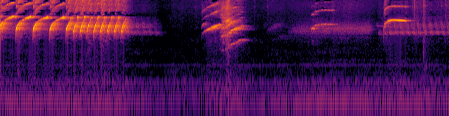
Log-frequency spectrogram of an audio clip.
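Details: Canary used as a singing lure for lazy canaries. A rapid high rolling trill lasts about one and a half seconds, then after a pause come a sliding chirp phrase and a few thin, high, short whistles.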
